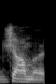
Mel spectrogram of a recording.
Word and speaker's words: Jammer: That's spelled Jammer. It's a German word. J is pronounced as a Y.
